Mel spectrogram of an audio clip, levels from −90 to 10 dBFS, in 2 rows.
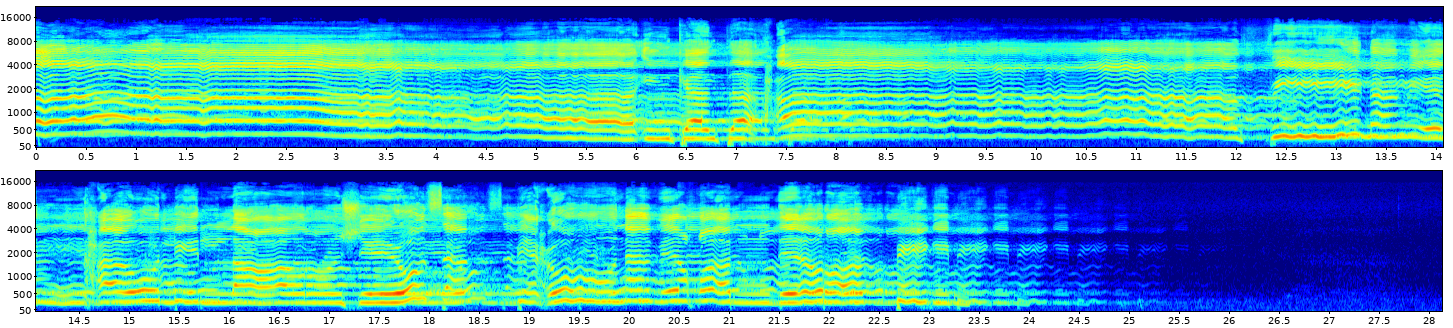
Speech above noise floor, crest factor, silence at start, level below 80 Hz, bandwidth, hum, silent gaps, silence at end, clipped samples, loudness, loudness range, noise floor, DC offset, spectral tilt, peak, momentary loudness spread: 48 dB; 18 dB; 0 s; -70 dBFS; 16 kHz; none; none; 4 s; under 0.1%; -17 LUFS; 6 LU; -64 dBFS; under 0.1%; 0 dB/octave; 0 dBFS; 10 LU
